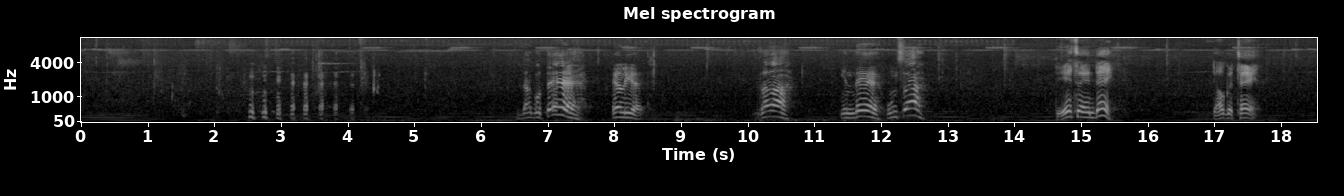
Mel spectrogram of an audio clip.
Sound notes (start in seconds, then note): 2.5 Two Moons laughing; 6.6 both speaking Native American language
